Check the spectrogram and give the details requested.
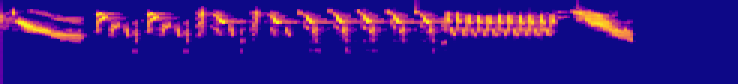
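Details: Wild European goldfinch delivering a descending slurred note, a run of chirpy twitters, a tight rapid trill, and a closing falling sweep before silence.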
